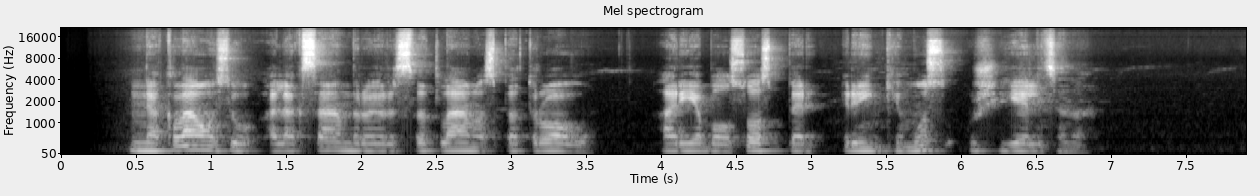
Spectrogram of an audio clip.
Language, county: Lithuanian, Vilnius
